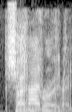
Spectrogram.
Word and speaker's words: Schadenfreude: But well, there is an element of, and I always pronounce this word wrong, Schadenfreude. To this? – Schadenfreude? I don't know. – Schadenfreude, yes.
